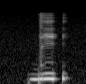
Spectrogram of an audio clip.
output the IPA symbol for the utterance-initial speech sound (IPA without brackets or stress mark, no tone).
b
